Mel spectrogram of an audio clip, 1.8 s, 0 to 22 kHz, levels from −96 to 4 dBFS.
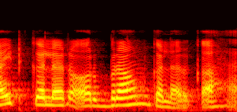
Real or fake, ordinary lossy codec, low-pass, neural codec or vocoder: real; none; 7.2 kHz; none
